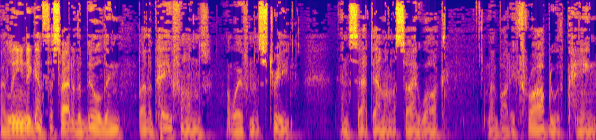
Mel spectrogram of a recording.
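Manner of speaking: plain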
